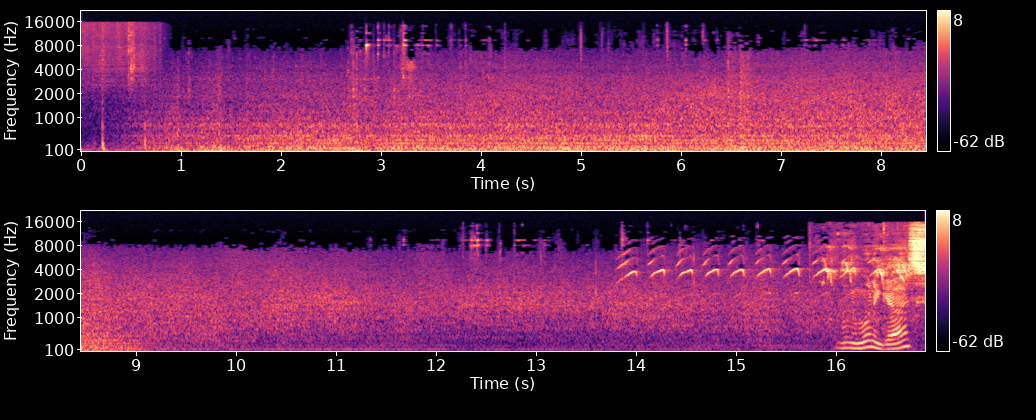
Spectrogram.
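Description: A vehicle under way: steady engine and road noise for about nine seconds, which then fades to a quieter outdoor background. Near the end a bird gives a quick run of short, repeated chirps.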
